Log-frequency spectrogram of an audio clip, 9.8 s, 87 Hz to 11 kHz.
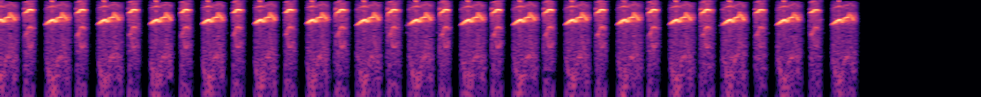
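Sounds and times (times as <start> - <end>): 
bird giving high chirps: 0.0 - 8.6.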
